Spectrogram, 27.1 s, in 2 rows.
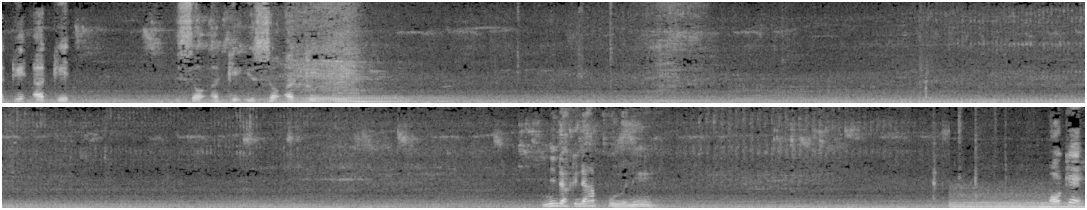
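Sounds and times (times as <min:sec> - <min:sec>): car engine idling: 0:04.6 - 0:07.1, 0:25.4 - 0:27.0.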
